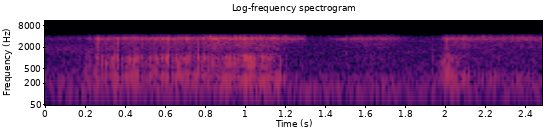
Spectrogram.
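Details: Snoring in a quiet room: two drawn-out, rattling snores on breathing in, one long and one shorter.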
